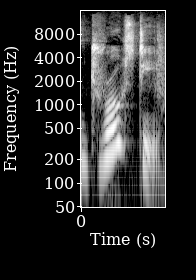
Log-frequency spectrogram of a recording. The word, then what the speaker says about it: Droste: i didn't even know your name was droasty rhymes with toasty isn't there like a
